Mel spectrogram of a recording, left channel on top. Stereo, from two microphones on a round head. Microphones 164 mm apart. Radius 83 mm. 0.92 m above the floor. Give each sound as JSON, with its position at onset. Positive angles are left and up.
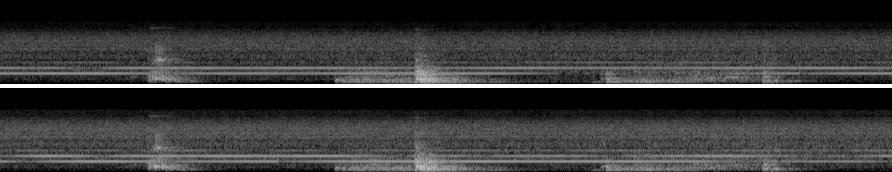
{"t": 1.3, "sound": "a cough", "side_deg": -40, "distance_m": 4.5}
{"t": 3.4, "sound": "a sliding door", "side_deg": -35, "distance_m": 4.0}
